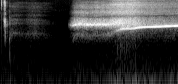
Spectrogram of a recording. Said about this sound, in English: So there's your bosun's whistle. That's beautiful. It's gold. Give us a little whistle. Let's see how this thing works.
